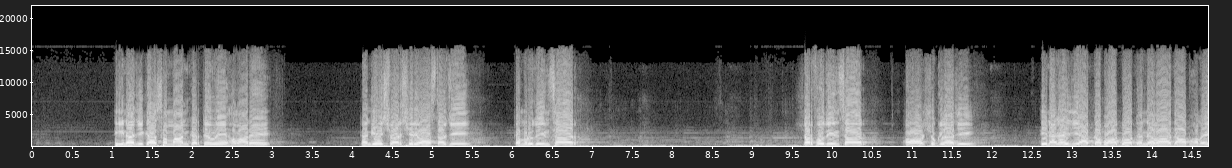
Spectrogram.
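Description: A man speaks loudly through a microphone and loudspeakers.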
